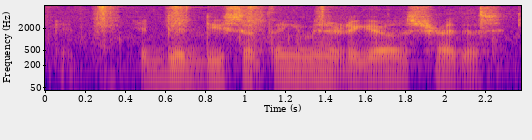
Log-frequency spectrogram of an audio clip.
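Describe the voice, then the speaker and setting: Heavy background noise surrounds this man as he narrates radio repair at an indoor workbench, a hobbyist thinking aloud in a casual, hesitant, halting manner, musing to himself. He speaks low-pitched with little pitch movement.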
